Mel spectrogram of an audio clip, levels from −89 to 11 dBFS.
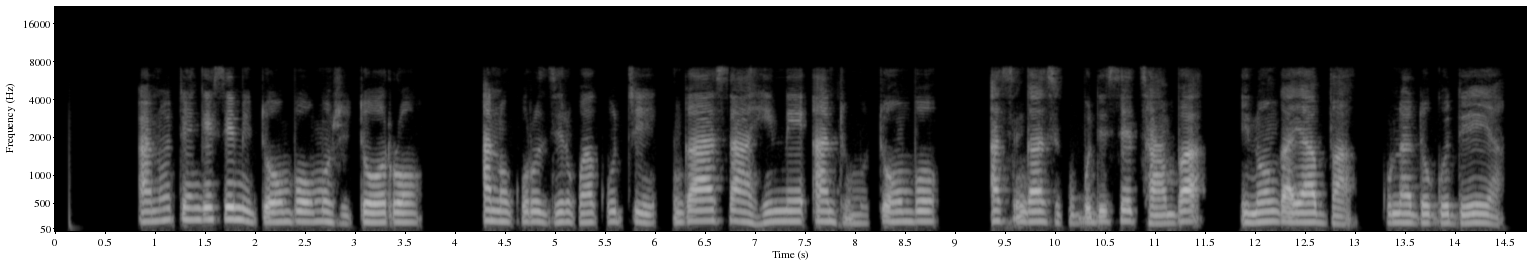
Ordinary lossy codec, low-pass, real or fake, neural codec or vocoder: Opus, 64 kbps; 7.2 kHz; real; none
